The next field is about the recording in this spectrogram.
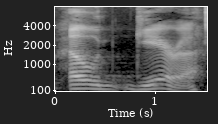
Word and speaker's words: Helguera: So, Ivan Helguria. – That is unconfident pronunciation. – Helguera. – How is it spelled? – H-E-L-G-U-E-R-A. – L-G-U-E-R-A? – Yeah, Helguera.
